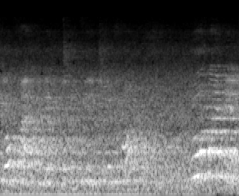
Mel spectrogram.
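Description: A woman speaking, lecturing in a continuous voice with rising and falling pitch.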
